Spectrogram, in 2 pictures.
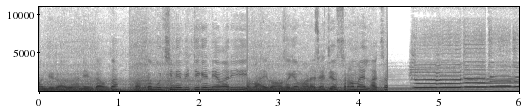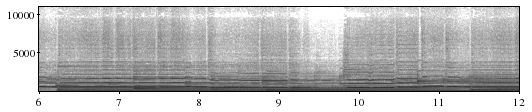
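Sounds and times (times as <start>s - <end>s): man talking: 0.0s - 4.4s
motorcycle engine rumble: 0.0s - 4.4s.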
